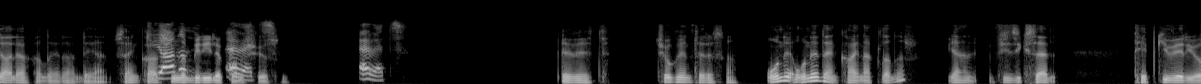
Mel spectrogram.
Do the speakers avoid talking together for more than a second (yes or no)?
no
